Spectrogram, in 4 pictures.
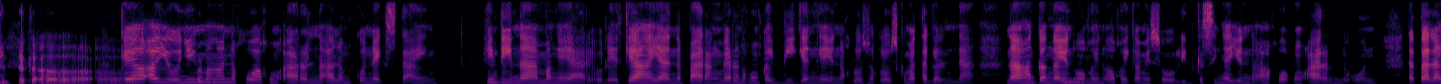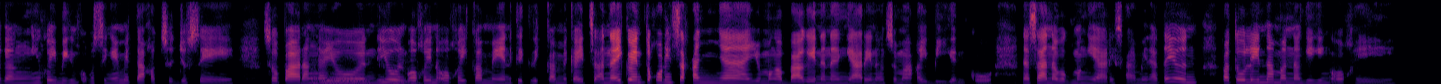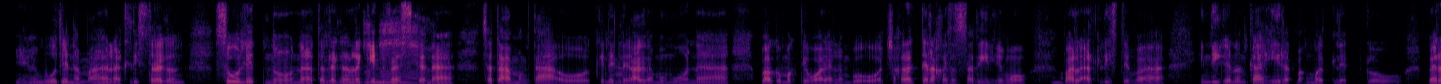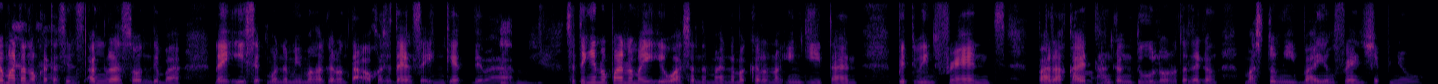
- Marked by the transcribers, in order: in English: "nagki-click"
- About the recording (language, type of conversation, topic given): Filipino, podcast, Paano mo hinaharap ang takot na mawalan ng kaibigan kapag tapat ka?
